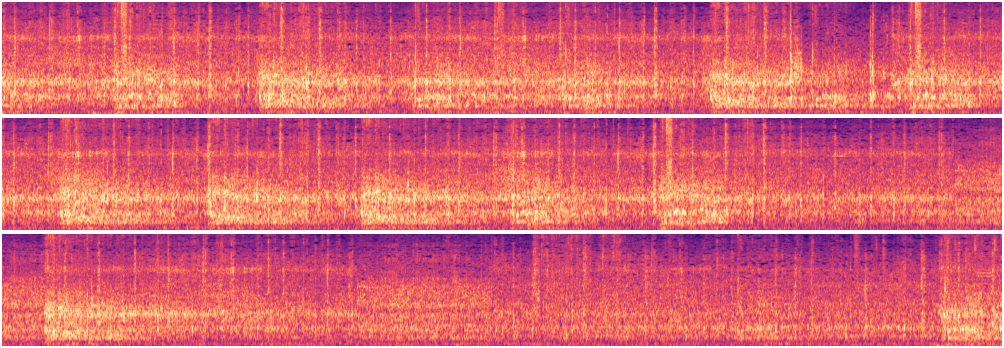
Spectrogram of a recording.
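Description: Skateboard wheels roll and rumble over pavement.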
